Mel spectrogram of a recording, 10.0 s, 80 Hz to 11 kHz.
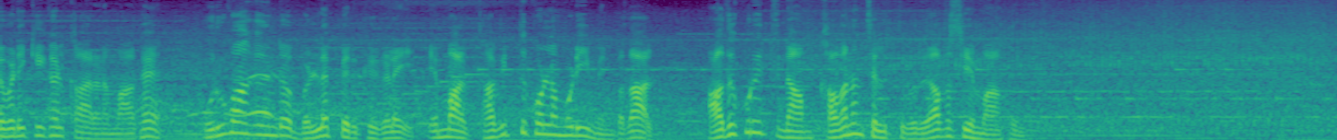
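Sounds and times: vehicle engines: 0.0s - 10.0s.

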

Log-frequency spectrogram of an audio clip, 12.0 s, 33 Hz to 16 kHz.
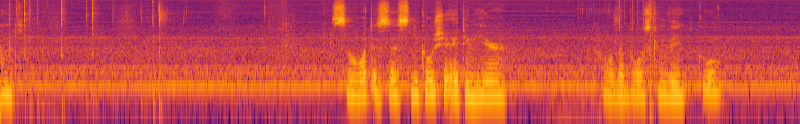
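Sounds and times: computer keyboard keystrokes: 0.0s - 2.8s, 8.6s - 9.9s
steady low hum: 0.0s - 12.0s.

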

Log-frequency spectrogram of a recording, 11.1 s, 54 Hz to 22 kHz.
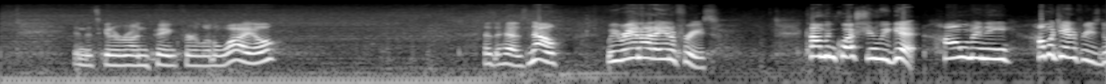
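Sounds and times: water pump humming: 0.0s - 10.7s.

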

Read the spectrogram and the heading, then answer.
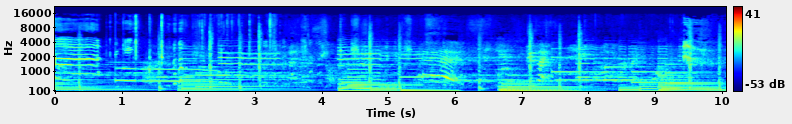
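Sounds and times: background music with bass and beat: 0.0s - 10.0s.

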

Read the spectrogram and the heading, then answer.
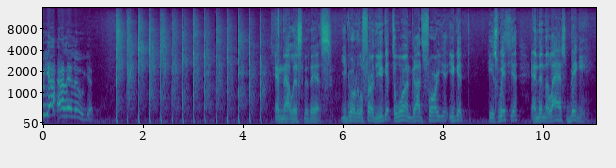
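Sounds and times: man clapping hands rapidly: 1.4s - 4.6s.

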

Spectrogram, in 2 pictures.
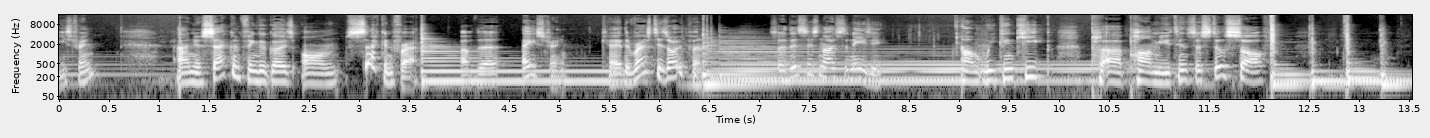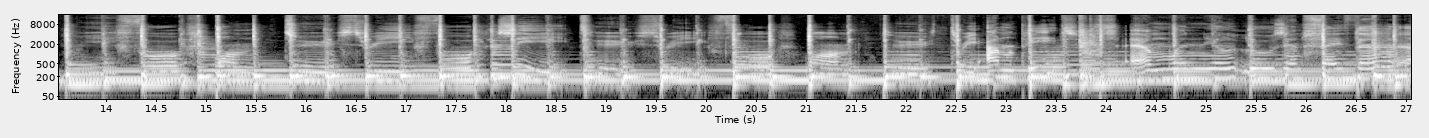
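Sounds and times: acoustic guitar strummed softly: 3.6s - 27.0s
man singing quietly: 9.0s - 11.9s, 13.6s - 27.0s.

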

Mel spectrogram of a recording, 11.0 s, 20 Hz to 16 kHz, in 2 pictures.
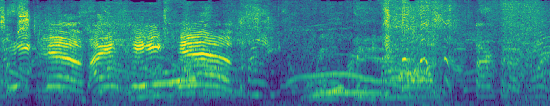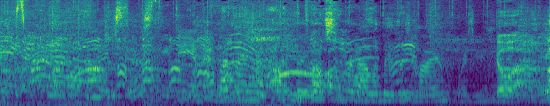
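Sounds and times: overlapping chatter of voices: 0.0s - 11.0s.

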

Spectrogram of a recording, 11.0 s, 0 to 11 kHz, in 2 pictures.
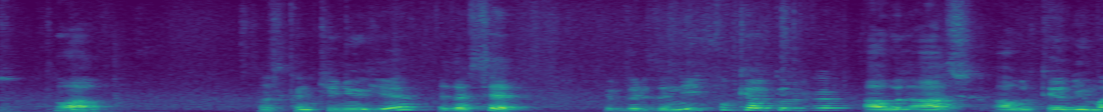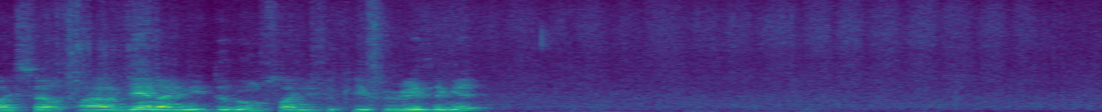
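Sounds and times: eraser rubbing on whiteboard: 6.9s - 11.0s.

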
